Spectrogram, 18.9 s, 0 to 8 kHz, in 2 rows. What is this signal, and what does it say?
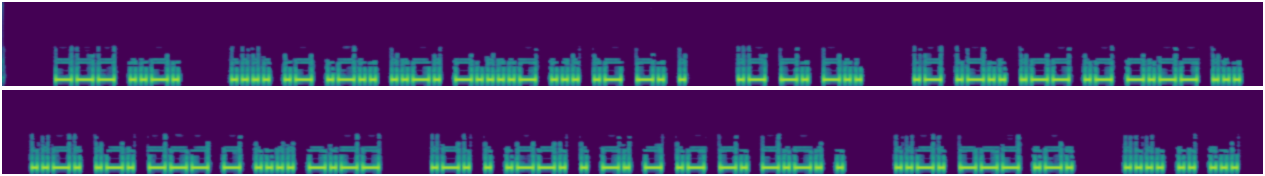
Morse code, heard as a keyed tone, about 30 wpm, 650 Hz. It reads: OF HALF-SANE AND ALWAYS FROTHY REPENTANCE FOR HIS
